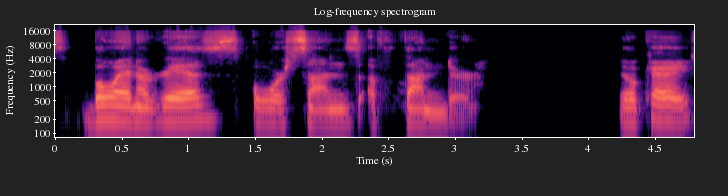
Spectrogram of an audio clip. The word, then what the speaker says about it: Boanerges: And now I looked the word up and I listened to the pronunciation. Boanerges, or Sons of Thunder.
